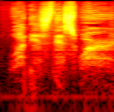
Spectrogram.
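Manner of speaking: soft, breathy, hushed whisper. Showing how they whisper a question to get young readers going, whispering. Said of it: "I go whisper".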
